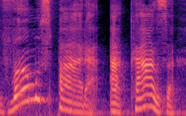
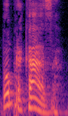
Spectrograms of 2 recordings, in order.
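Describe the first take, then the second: First: Every word is said fully and separately. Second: The words are shortened and run together. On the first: This is the form learned in class. "Vamos treinar isso" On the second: This is what people actually say in Brazil. "que ela vai ouvir?"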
